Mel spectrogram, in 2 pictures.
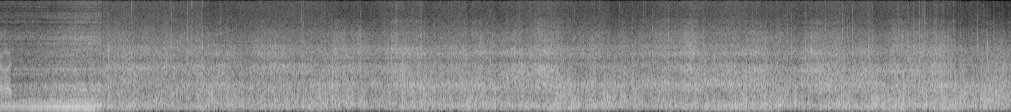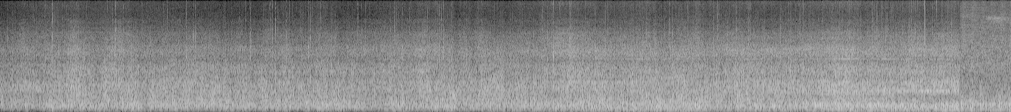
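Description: Kubota rice combine harvester running as it works the field, with wind on the microphone. A steady engine hum in the first second and a half gives way to a rougher, even noise.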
